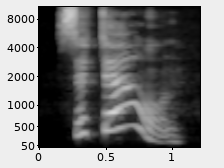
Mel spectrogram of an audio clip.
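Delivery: high, swooping "Sit down"; high-pitched emotional request. Shown as a demonstration. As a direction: voice leaps high on "down", then swoops down. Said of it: "each one shows a different feeling or emotion".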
